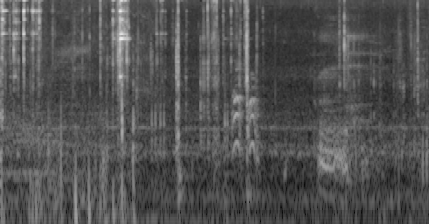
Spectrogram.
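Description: Car keys jangling and clinking as the key goes into the ignition of a Honda Fit, a series of close metallic rattles and taps, loudest early, with no one speaking.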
